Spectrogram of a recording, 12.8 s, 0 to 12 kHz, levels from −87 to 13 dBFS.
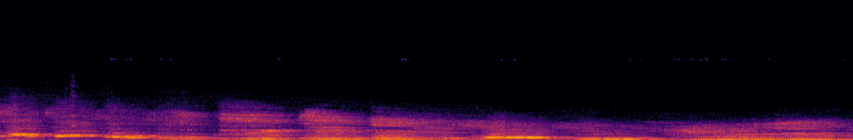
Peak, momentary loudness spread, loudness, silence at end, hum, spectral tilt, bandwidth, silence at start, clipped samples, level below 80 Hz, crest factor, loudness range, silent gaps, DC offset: -4 dBFS; 17 LU; -20 LUFS; 0 s; none; -13 dB/octave; 3.2 kHz; 0 s; under 0.1%; -34 dBFS; 14 dB; 8 LU; none; under 0.1%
